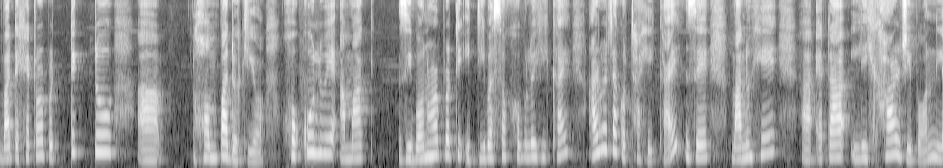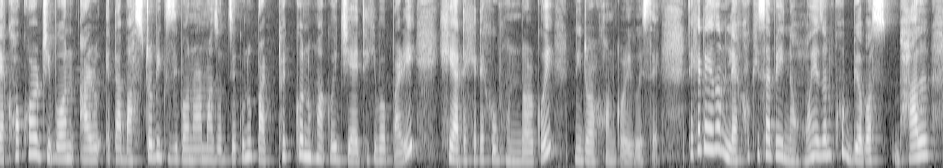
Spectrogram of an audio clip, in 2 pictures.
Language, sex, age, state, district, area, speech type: Assamese, female, 30-45, Assam, Majuli, urban, spontaneous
